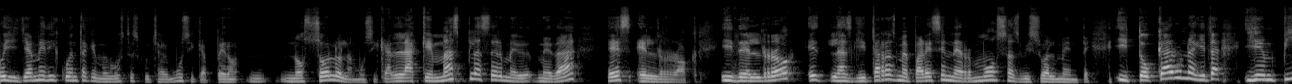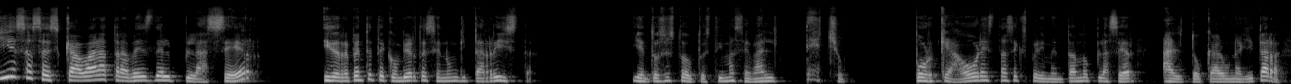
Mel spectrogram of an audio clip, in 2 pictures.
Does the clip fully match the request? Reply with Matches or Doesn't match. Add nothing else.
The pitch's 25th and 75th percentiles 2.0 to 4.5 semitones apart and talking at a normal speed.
Doesn't match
